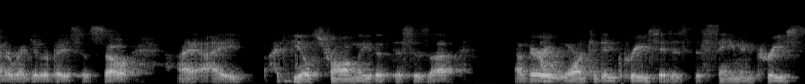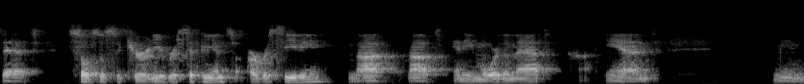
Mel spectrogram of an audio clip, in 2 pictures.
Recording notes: University Heights City Council Meeting of May 10, 2022 was held on Zoom.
